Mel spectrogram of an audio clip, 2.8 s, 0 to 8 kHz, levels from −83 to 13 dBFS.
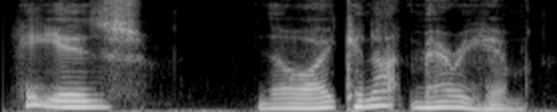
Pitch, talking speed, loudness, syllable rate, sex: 140 Hz, 130 wpm, -15 LUFS, 4.7 syllables/s, male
